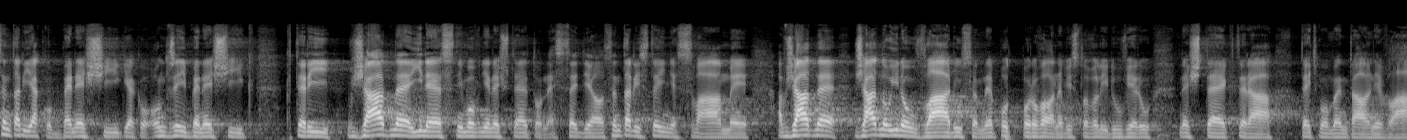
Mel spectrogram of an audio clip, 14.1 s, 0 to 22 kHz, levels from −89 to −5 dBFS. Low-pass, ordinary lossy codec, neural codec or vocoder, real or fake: 10.8 kHz; MP3, 96 kbps; none; real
